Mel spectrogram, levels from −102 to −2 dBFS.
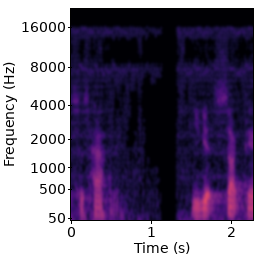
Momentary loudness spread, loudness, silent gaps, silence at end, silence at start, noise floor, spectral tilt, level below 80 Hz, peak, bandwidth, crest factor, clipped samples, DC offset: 15 LU; -53 LUFS; 1.13-1.30 s; 0 s; 0 s; -74 dBFS; -6 dB/octave; -78 dBFS; -32 dBFS; 16 kHz; 22 dB; under 0.1%; under 0.1%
